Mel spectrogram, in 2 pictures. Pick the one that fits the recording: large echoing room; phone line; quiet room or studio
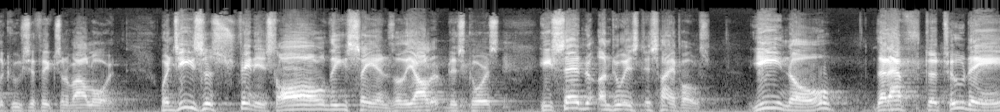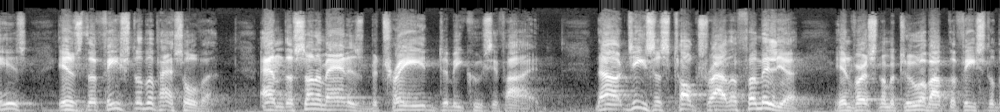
large echoing room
